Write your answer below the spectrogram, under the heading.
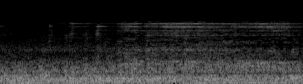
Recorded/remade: recorded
